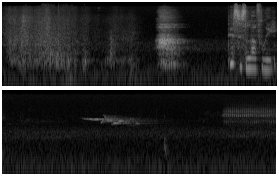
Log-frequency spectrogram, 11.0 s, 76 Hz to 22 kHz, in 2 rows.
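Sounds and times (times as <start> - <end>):
low outdoor hum: 0.0 - 10.9
birds singing in a tree in thin high chirps: 4.0 - 10.9
speech: 4.6 - 5.6.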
